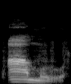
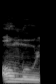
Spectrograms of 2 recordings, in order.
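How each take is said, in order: First: The name starts with an 'ah' vowel. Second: The name starts with an 'oh' vowel. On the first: The speaker calls it right. "A A H M O O is the pronunciation" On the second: The speaker calls it wrong. "I've been saying it wrong all morning"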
